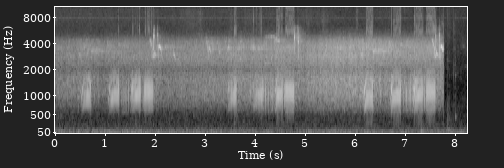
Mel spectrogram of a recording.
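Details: Played recording of a Eurasian woodcock giving its breeding-season call, Basque Country; repeated sets of deep croaking grunts, each set ending in a thin sharp high squeak, over constant hiss.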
